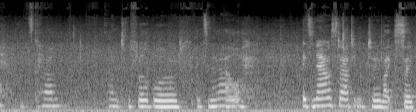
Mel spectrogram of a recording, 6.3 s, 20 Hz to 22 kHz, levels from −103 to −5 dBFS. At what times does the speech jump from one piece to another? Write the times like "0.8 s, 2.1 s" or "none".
none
